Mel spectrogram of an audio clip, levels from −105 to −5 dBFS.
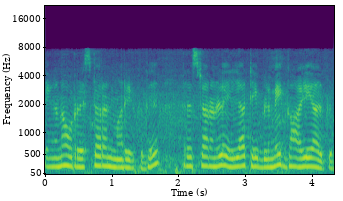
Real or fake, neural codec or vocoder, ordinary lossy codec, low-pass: fake; codec, 16 kHz, 4 kbps, FunCodec, trained on LibriTTS, 50 frames a second; none; none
